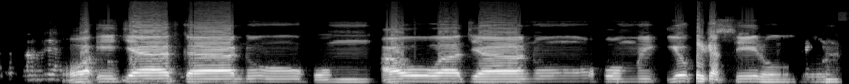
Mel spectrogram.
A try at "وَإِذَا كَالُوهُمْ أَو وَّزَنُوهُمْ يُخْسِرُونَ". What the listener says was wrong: জি পড়া ঠিক আছে, কিন্তু হরফ উচ্চারণে একটু ত্রুটি আছে। যেমন ওয়া ইযা দাল পাতলা হবে, আও ওয়া যা যাতে সিটে আওয়াজ হবে। জি আবার বলি, ওয়া ইযা ওয়া ইযা কালুহুম আও ওয়াজানুহুম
